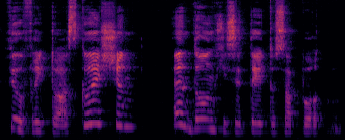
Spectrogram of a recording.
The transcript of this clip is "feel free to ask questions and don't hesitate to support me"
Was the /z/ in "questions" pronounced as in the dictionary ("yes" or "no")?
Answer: no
